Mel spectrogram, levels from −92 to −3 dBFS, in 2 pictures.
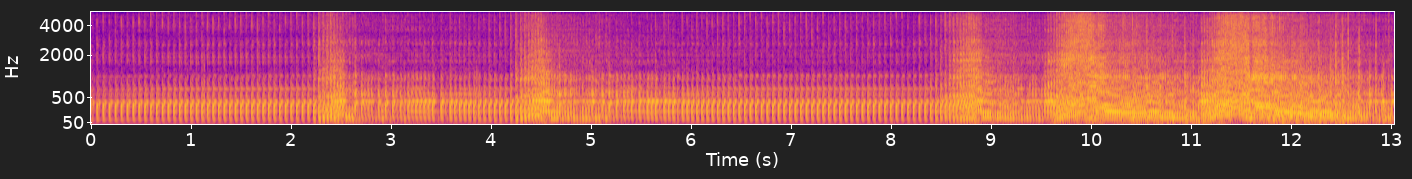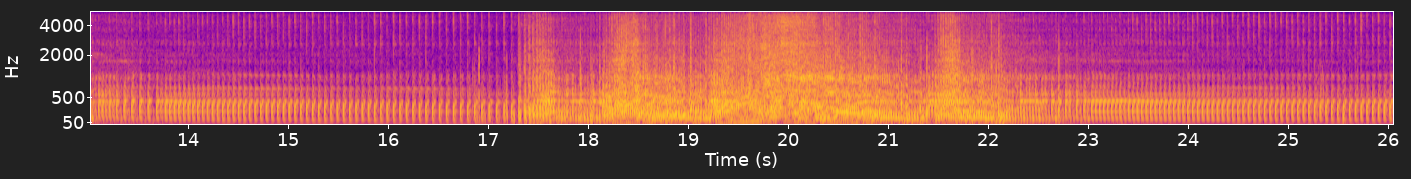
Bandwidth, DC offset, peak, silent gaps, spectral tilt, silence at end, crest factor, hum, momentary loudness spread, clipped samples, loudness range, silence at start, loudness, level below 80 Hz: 5.4 kHz; 0.4%; -2 dBFS; none; -6.5 dB/octave; 0 s; 16 dB; none; 11 LU; under 0.1%; 9 LU; 0 s; -18 LUFS; -40 dBFS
